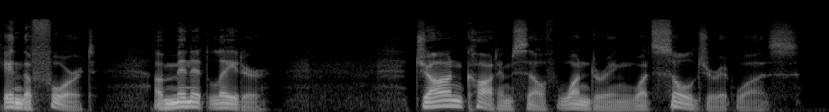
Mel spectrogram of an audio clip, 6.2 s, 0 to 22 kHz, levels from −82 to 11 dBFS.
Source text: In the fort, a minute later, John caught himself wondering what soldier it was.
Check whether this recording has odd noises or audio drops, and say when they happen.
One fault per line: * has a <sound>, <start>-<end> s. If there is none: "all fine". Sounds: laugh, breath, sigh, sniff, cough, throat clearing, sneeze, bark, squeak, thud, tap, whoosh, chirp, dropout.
all fine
